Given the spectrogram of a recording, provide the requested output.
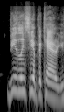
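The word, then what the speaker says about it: Alicia Vikander: I don't know how you pronounce her name Alicia the Candor do you Alicia vicanner you spelled it you pronounced it right all right cool well if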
